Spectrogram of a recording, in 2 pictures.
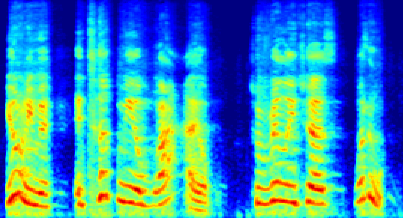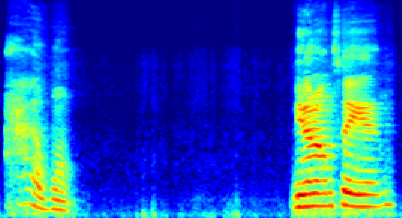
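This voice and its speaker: A woman's voice: fairly high pitch, lively intonation, a little slow, long pauses. A woman in her fifties telling a story casually as a podcast host, chatty and emphatic, often checking in with the listener. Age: 50s.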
